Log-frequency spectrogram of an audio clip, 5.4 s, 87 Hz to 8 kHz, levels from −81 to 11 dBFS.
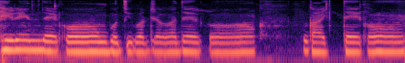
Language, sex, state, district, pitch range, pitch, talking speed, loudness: Chakma, male, Tripura, Unakoti, 190-200 Hz, 195 Hz, 80 wpm, -15 LUFS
